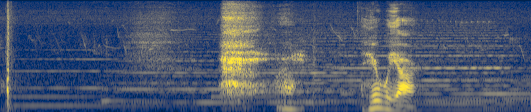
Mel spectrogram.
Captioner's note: sighs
